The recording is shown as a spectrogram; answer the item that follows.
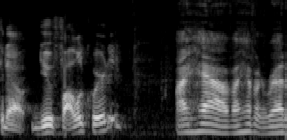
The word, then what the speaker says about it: Queerty: while but it's qu it's queer it's spelled qu e e RT Y and of course it's a take on the keyboard the QWERTY keyboard not everybody knows that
